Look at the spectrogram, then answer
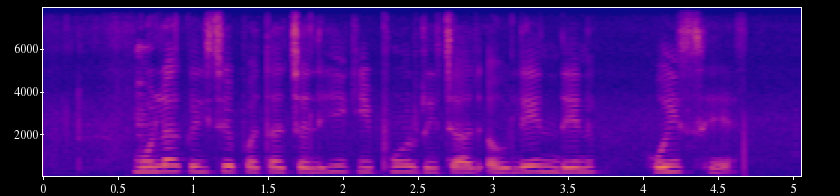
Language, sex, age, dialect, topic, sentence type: Chhattisgarhi, female, 18-24, Northern/Bhandar, banking, question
